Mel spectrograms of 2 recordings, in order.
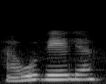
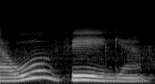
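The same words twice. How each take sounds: First: Said in the usual way. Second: Ovelha slow, with a long held O; stretched first vowel. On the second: Shown as a demonstration. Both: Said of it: "E com a letrinha O".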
